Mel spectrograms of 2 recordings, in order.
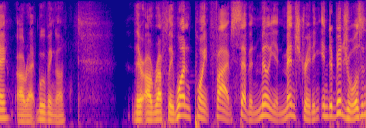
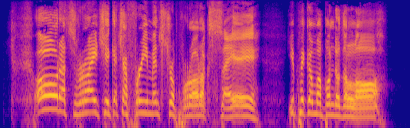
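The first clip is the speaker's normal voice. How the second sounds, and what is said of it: Put-on Scottish accent. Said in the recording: “How was that for a Scottish accent?”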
